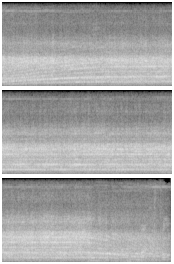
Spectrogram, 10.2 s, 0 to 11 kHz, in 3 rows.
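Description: Electric drive of a phased-array weather radar turning its rotating top, which carries about 20 tons. It makes a whine of several tones that climbs in pitch over the first couple of seconds as it speeds up, holds steady, then drops in pitch near the end as it slows.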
